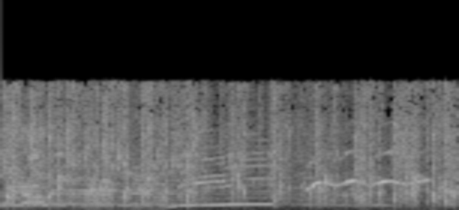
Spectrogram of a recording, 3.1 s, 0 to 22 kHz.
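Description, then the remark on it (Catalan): A studio audience of the RAC1 show La Competència breaks into spontaneous applause, a steady loud wash of clapping with shrill whistles and cheers rising over it throughout. “En fi, gràcies per aquests aplaudiments espontanis.”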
